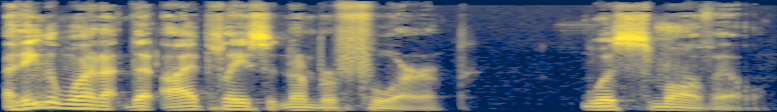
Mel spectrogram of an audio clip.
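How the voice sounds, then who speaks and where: A man's voice: sits low, huge pitch swings, moderate pace, creaky, husky. A man co-hosting a podcast, casually reviewing TV in an enthusiastic, conversational way and repeating phrases for emphasis. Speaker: podcast co-host.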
